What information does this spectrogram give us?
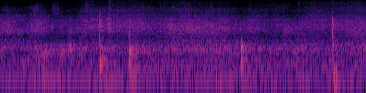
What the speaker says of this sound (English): Rice is cooking. Egg is cooking.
